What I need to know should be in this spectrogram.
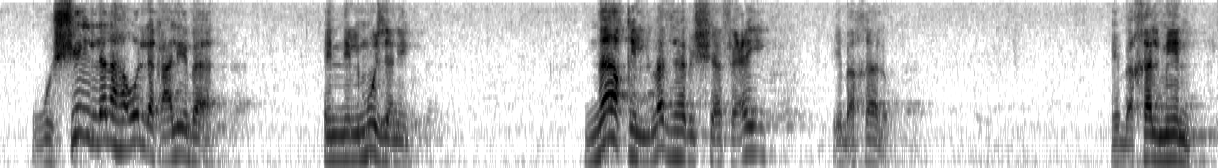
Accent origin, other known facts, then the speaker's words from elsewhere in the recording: Egypt; لأن القانون عندنا في مصر بيلم يعني الزبالات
